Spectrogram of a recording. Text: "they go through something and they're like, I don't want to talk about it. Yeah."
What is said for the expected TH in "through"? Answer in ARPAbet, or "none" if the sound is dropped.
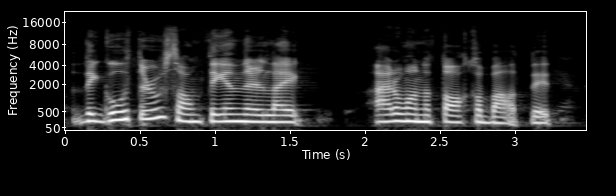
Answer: TH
